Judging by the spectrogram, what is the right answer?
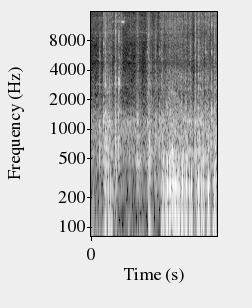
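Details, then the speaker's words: Honda Africa Twin CRF1000 pulling away from second gear bogs, cannot build revs and stalls; backfires into the air filter. Owner blames bad fuel (Pakistan) for the stalling, not confirmed. "Вот он. Он не смог даже обороты набрать. И все, и вот он заглох."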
